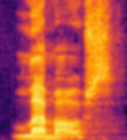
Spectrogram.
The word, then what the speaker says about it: Lemos: the honorable catherine a lamos am i pronouncing that correctly lemos okay thank you that's correct um uh chairperson and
